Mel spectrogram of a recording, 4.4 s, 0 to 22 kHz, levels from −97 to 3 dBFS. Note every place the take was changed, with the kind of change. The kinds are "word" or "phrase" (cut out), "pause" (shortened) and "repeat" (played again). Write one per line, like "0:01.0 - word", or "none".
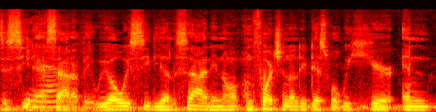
none

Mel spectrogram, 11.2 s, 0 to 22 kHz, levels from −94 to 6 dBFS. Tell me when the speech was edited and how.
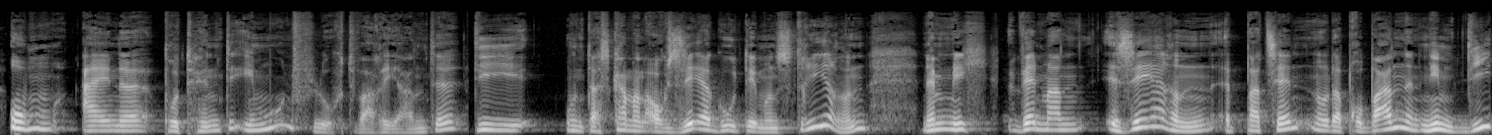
0:03.5 - pause
0:07.5 - pause

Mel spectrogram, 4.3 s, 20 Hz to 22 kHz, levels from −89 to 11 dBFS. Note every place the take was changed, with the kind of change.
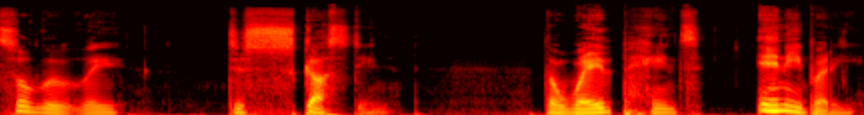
0:03.0 - word

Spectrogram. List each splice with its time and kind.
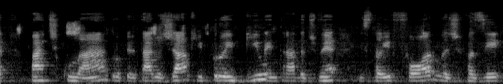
0:01.0 - word
0:01.9 - word
0:02.6 - word
0:03.2 - word
0:03.7 - word

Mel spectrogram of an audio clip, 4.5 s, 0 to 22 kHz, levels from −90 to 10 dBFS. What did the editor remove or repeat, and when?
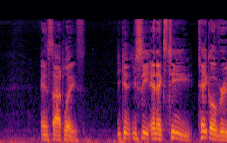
0:01.2 - phrase
0:03.0 - word

